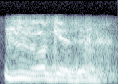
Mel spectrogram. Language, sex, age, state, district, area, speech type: Tamil, male, 45-60, Tamil Nadu, Cuddalore, rural, conversation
